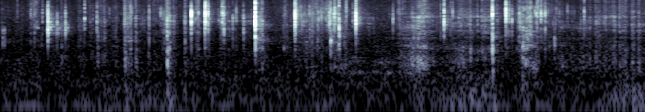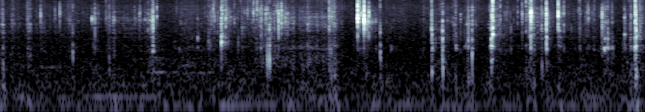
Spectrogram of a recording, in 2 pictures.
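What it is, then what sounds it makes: Dry bar soap being carved into flakes. A metal blade carves and scrapes crunchy, layered flakes from a dry, solid cream bar soap. Quiet, bright crackling and tearing crunches come in quick, uneven bursts with sharp, short snaps and almost no low end.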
